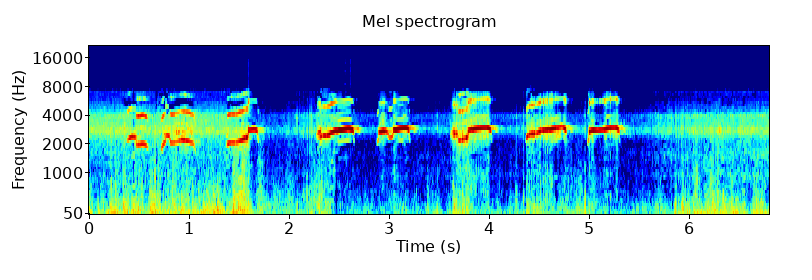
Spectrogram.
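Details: Ospreys at a nest at Barnegat Light, New Jersey, 11 September 2021. The adult male had just delivered two fish to the young and then bathed. A series of short, high, whistled chirps comes in about seven quick bursts, with a soft hiss behind.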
